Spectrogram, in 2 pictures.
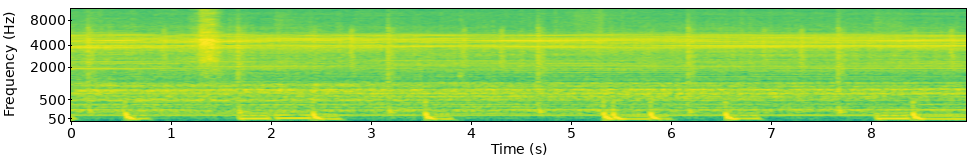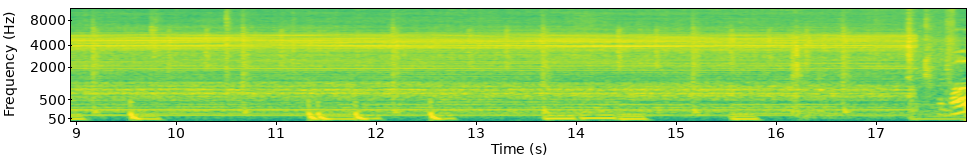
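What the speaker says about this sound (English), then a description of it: "there's a button right here that lowers the TV down into position" A motorized lift lowers the TV inside a 2002 Prevost Featherlite Vantaré H3-45 bus, a steady electric motor hum with a constant whine running throughout, under faint intermittent low thumps.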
